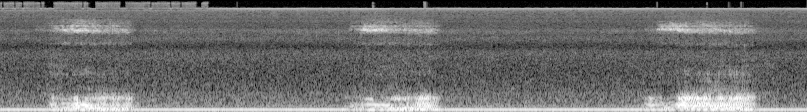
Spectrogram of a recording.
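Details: Cavalier King Charles Spaniel snoring while asleep indoors, three rough rasping snores about every three seconds over a steady low hum.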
